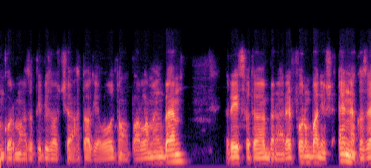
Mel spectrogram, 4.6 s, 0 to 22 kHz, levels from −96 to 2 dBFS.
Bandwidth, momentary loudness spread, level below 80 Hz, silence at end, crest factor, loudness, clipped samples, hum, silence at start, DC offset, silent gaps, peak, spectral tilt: 7.8 kHz; 9 LU; -64 dBFS; 0 s; 18 dB; -19 LUFS; under 0.1%; none; 0 s; under 0.1%; none; 0 dBFS; -5.5 dB/octave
